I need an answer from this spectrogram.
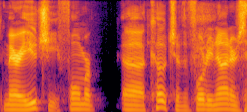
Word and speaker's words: Mariucci: Speaking of Chattahoochee, rhymes with Mariucci, former coach of the 49ers in San Francisco, Steve Mariucci.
